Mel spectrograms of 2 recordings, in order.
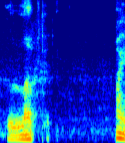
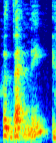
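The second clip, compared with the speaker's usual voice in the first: laughing surprise; 9 semitones higher, slower than usual. Real, not acted. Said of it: "what happened?".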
